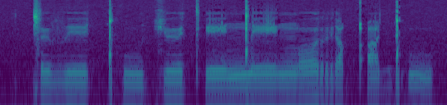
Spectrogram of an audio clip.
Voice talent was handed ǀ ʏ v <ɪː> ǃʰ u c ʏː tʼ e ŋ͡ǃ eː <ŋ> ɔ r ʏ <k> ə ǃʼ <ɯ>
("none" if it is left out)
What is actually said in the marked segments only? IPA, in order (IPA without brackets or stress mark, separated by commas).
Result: ɪː, ŋ, qʼ, u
